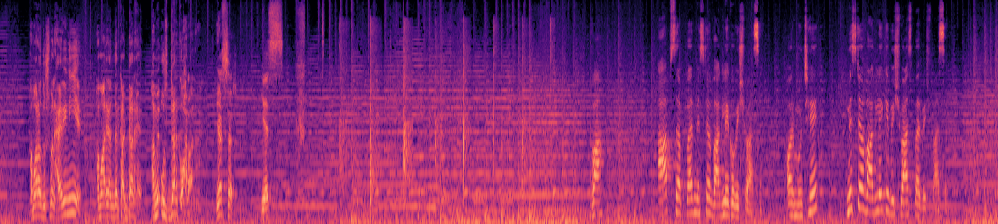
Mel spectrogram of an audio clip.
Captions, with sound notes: Our enemy is not Harry, it is our own fear! - We have to defeat that fear! - Yes, sir! Yes! [clapping] Wow! Mr. Wagle trusts all of you. And I, trust Mr. Wagle.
